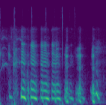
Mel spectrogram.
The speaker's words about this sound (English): You know you love those mouth noises.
